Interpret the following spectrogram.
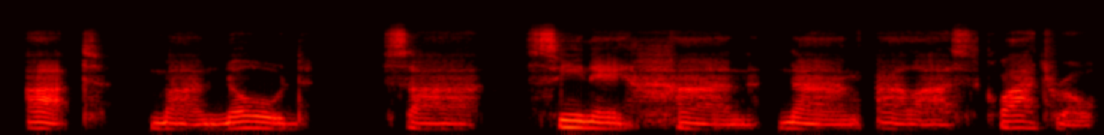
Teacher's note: he did not say the O twice for manood. He just said manood.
